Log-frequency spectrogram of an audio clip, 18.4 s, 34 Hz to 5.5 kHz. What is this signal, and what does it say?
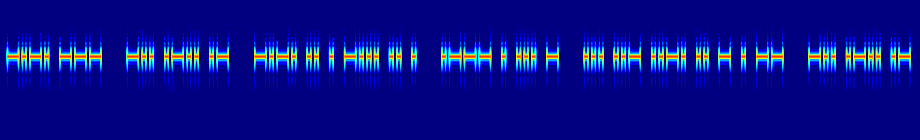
Morse code, heard as a keyed tone, about 16 wpm, 700 Hz. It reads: CO DLA CIEBIE JEST SUFITEM DLA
